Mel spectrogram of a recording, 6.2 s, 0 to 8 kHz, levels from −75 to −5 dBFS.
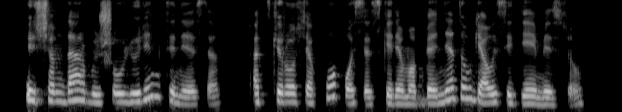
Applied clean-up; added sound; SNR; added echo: none; none; none; none.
